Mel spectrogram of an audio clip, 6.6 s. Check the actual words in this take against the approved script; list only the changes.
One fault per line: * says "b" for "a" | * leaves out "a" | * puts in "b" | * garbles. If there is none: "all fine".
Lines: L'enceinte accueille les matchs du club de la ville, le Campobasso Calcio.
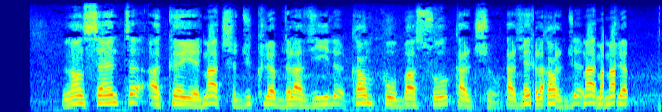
* leaves out "les"
* leaves out "le"
* garbles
